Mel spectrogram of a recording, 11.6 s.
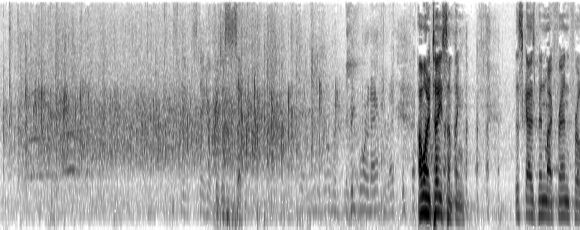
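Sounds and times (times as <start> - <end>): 
audience applauding to welcome a guest speaker: 0.0 - 7.4
laughter: 4.0 - 5.1, 5.9 - 10.0
speech: 4.3 - 5.1, 7.0 - 9.4, 10.3 - 11.6.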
